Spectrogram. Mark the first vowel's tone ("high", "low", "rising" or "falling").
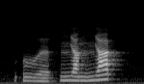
low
